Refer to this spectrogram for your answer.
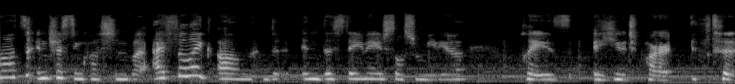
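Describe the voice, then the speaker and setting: Against music in the background, a woman speaks at a moderate pace in a fairly high pitch with ordinary pitch variation. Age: young. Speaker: college student. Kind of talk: interview answer.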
